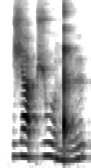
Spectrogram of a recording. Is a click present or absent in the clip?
present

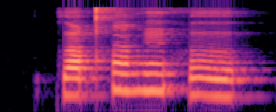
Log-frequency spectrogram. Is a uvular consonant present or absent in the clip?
present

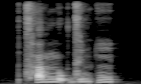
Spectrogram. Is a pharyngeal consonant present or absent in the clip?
absent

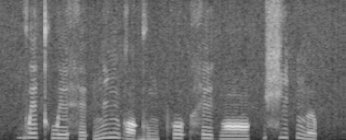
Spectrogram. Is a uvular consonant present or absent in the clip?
absent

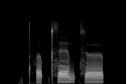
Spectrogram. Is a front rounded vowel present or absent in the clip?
present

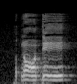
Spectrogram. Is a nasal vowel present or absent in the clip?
present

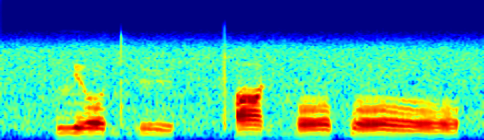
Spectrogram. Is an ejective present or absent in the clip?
present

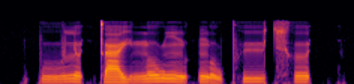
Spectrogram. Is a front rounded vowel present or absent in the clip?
present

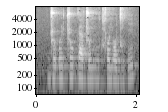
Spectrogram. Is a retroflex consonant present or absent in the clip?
present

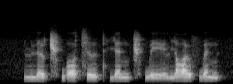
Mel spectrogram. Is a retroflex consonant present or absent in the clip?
present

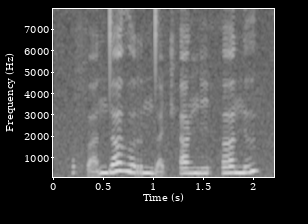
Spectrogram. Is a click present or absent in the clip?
absent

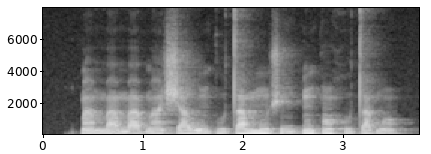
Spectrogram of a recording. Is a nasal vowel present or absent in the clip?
present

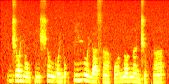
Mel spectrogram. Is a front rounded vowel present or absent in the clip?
absent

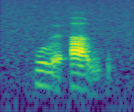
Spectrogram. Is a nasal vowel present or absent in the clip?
absent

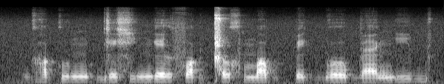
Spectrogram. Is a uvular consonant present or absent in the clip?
absent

